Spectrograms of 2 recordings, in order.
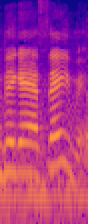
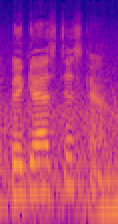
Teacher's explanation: they use consonant-consonant linking to make it sound like big ass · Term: consonant to consonant linking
